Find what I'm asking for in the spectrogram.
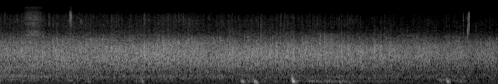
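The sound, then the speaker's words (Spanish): Sustained crowd applause for God fills the whole stretch, a dense, steady wash of many hands clapping at an even loudness with no voices over it. “Dale un fuerte aplauso.”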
